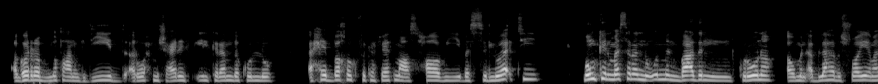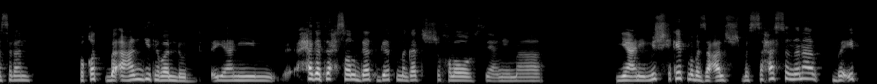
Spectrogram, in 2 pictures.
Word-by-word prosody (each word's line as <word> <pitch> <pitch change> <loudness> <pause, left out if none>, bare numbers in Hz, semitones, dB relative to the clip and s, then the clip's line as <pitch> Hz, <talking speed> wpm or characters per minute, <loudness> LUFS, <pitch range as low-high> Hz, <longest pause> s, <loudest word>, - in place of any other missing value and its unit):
أجرّب 195 0 +4
مطعم 180 -2 -1
جديد، 165 +1 -5
أروح 180 +3 -3
مش 175 -3 -6
عارف 185 +3 -2
إيه، 190 - -5
الكلام 185 +1 -2
ده 180 - 0
كلّه، 180 -1 -2 0.4
أحب 220 -2 +2
أخرج 210 0 +1
في 200 - -5
كافيهات 190 +2 -3
مع 180 -3 +3
أصحابي، 180 +1 0
بس 180 +1 -5
دلوقتي، 235 +5 +2 0.4
ممكن 240 0 +7
مثلًا 240 +1 +4
نقول 220 0 +3
من 215 -4 +1
بعد 205 +1 +7
الكورونا، 190 +2 +3 0.2
أو 170 - +2
من 180 -1 -2
قبلها 195 +4 +1
بشوية 195 +2 +1
مثلًا، 195 0 -3 0.5
فقدت 245 +6 -1
بقى 195 0 +2
عندي 235 +3 +1
تبلّد، 180 -7 -1
يعني 185 -2 -2 0.2
حاجة 255 0 +4
تحصل، 235 -3 +1
جات 220 -2 -1
جات، 215 +1 -3
ما 195 - -3
جاتش 205 +1 -7
خلاص 185 -4 -3
يعني 165 -1 -8
ما، 170 0 -8 0.7
يعني 190 0 +2
مش 240 +6 -4
حكاية 280 +2 -1
ما 230 - -1
بازعلش، 190 -1 -1
بس 190 +3 -9
حاسّة 265 +3 -1
إن 240 - +1
أنا 260 -1 0
بقيت، 200 +6 -4
190 Hz, 180 wpm, -23 LUFS, 180-215 Hz, 0.7 s, ممكن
